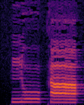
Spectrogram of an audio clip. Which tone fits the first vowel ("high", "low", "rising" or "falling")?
high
